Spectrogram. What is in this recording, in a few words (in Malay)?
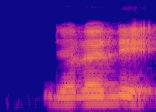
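"jeradik", Malay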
